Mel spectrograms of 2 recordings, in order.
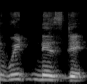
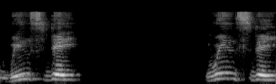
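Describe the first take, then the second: First: ওয়েডনেসডে with the d sounded; ওয়েডনেসডে pronounced letter by letter, d included; ওয়েডনেসডে, d said aloud; spelled-out old way. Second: ওয়েডনেসডে said as winsde, d dropped; ওয়েডনেসডে with a silent d, winsde; ওয়েডনেসডে, d left out. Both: Shown as a demonstration. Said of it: "ডি এখানে silent হবে".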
